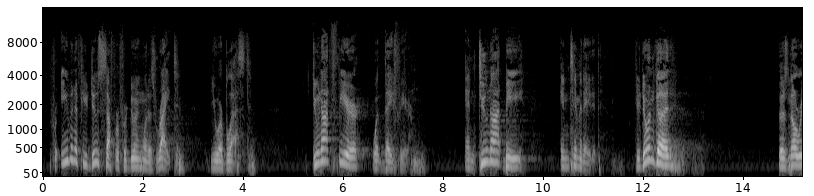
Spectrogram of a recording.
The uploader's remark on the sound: Message delivered durinbg the Contemporary Worship service.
